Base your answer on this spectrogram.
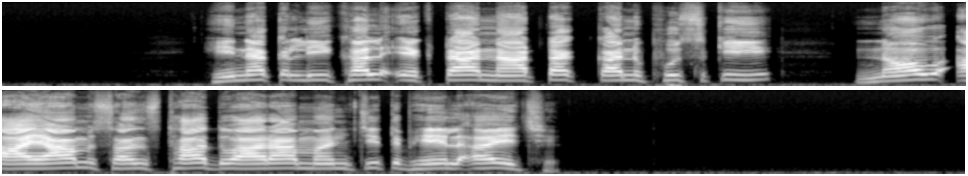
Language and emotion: Maithili, neutral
